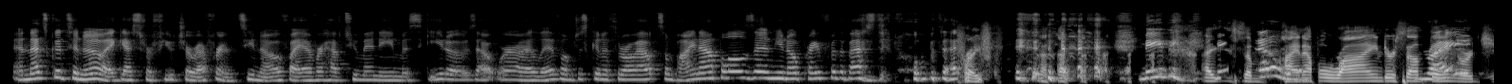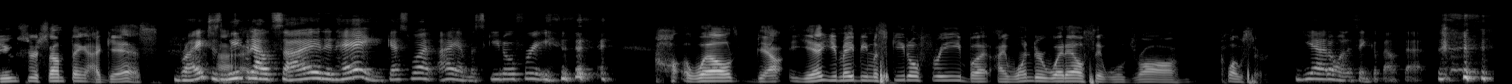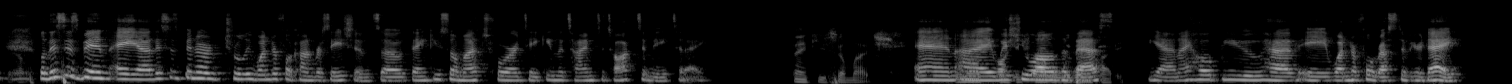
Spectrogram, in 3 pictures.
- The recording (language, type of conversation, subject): English, unstructured, What is the most surprising thing you have learned from traveling?
- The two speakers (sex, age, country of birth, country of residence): female, 50-54, United States, United States; male, 60-64, United States, United States
- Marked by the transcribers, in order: chuckle; laughing while speaking: "and hope that"; laugh; chuckle; chuckle; other background noise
